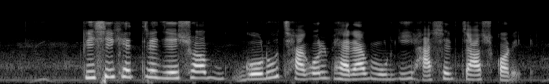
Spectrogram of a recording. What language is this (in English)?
Bangla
